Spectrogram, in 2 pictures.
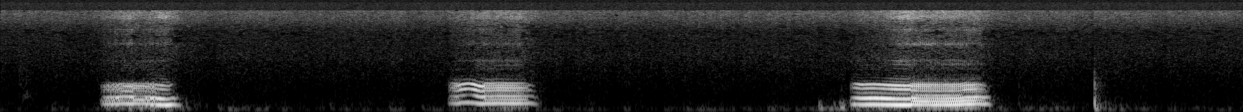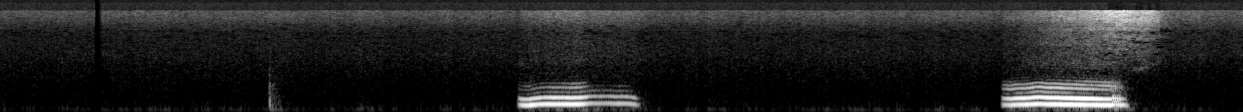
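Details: Sleeping, dreaming house cat named Milo twitching as it snores indoors; five buzzy harmonic snore bursts of varying length at irregular gaps of two to three seconds, a couple of faint clicks in between.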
